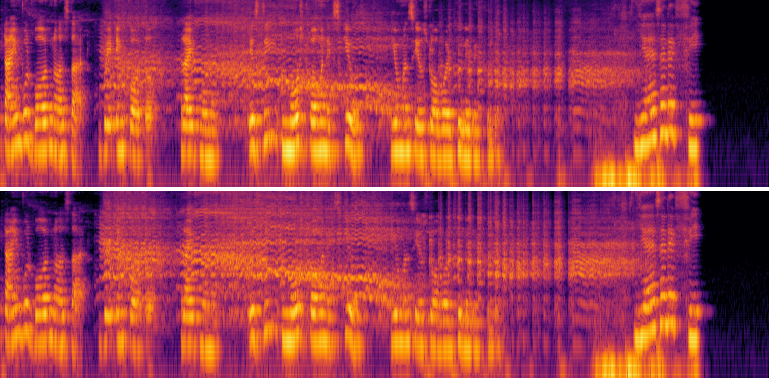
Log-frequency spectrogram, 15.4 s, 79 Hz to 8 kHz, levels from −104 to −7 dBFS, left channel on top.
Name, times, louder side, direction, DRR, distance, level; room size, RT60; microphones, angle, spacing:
voice 1, 0.0-1.7 2.1-3.1 3.6-4.4 4.9-7.3 7.8-10.1, left 4 dB, 65° left, 0.4 m, -25 dB
sound 1, 1.9-13.2, right 4 dB, 75° right, 0.7 m, -33 dB
voice 2, 12.4-13.9, left 1 dB, 15° right, 0.6 m, -23 dB
3.0 x 2.2 x 2.7 m
head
